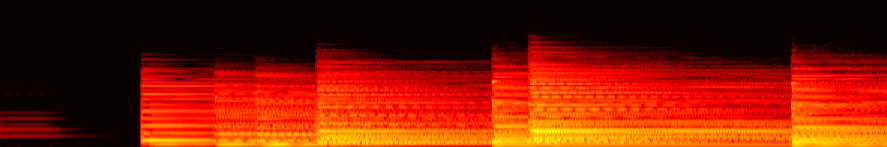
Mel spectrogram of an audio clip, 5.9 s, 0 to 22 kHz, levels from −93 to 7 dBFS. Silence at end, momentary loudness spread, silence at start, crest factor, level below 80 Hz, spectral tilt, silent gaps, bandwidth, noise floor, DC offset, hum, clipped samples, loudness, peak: 0 s; 10 LU; 0.95 s; 18 dB; -40 dBFS; -9.5 dB/octave; none; 6 kHz; -85 dBFS; under 0.1%; none; under 0.1%; -26 LUFS; -6 dBFS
